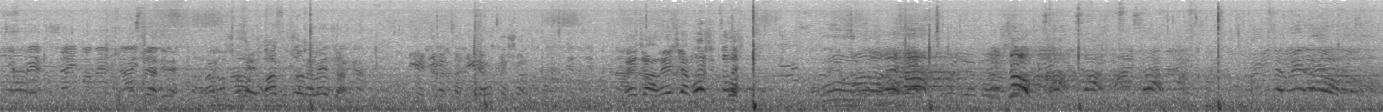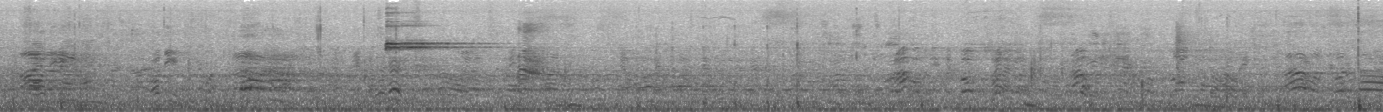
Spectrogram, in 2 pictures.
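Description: Men shout to each other across an open outdoor pitch.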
